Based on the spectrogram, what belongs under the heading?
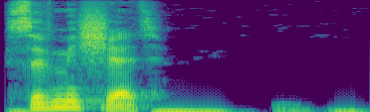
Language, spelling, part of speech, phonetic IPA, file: Russian, совмещать, verb, [səvmʲɪˈɕːætʲ], Ru-совмещать.ogg
- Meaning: to combine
